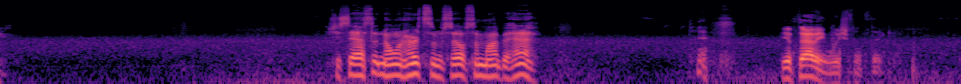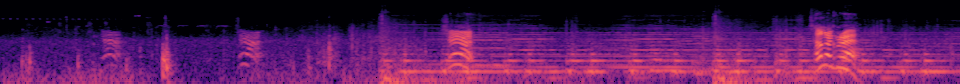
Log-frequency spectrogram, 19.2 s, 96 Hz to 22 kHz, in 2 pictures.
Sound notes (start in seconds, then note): 6.1 chuckling; 13.4 tense orchestral music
